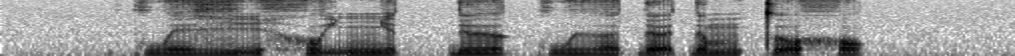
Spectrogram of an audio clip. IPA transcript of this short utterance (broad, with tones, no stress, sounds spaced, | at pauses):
k w e̤˨˩ ɣ ḭ˧˥ h ṵ˧˨ j ɲ ə˨˩ t̚ ɗ ɨ˧ ə̯ k w ɨ̤˨˩ ə̯ ɗ ə̰ː˧˨ ɗ ə˨˦ m t̪ o̰˧˥ h o˨˩ k̚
